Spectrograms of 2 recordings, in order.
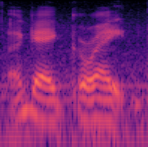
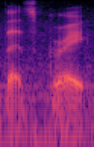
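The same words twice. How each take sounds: First: Said in the usual way. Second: Breathy whisper. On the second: Real, not acted. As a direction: whisper it to yourself. Repeats line in a whisper.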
